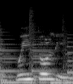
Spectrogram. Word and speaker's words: Guidolin: os guidolin Ah tá eles pronunciam o u como se tivesse um trema guidolin e aqui no Brasil daí simplificaram colocaram guidolin mas o a pronúncia correta é guidolin daí vieram os e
